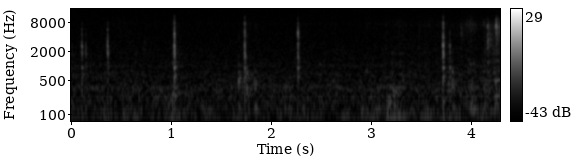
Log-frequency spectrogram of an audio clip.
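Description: A chinchilla on a wooden shelf unit making a few faint, sharp clicks, about six spread irregularly over four seconds.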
